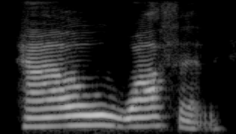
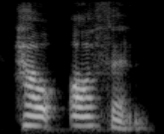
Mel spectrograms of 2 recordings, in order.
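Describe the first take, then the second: First: The two words run together as one word. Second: The two words are said apart as two words. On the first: The speaker calls it right. "where we link how often" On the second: The speaker calls it wrong. "not how often"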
